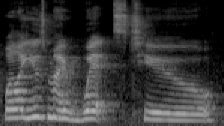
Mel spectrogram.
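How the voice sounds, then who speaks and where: A woman's voice: a little high, slow pace. A woman casually explaining game rules as game master, in an easygoing, apologetic way. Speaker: game master running a tabletop roleplaying game. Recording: roomy, echoing room sound.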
